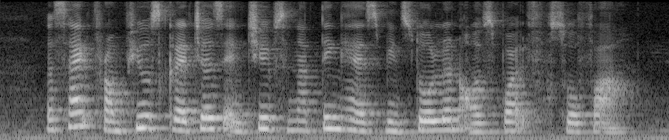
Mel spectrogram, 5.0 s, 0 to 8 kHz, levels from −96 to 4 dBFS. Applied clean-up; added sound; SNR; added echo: none; none; none; none.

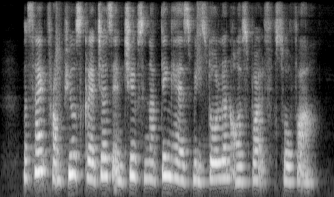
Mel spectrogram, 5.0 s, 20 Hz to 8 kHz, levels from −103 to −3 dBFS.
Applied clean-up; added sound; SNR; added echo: neural mask model DeepFilterNet 3.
